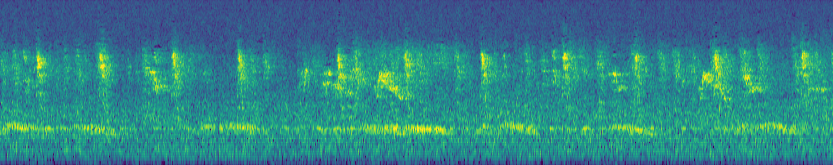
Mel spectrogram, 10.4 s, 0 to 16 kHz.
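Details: Streak-eared bulbul, Ubon Ratchathani, Thailand, 22 July 2022, very common resident; steady run of short, sharp high chirps and occasional downslurred notes over a faint, low, continuous hum, with other birds calling.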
